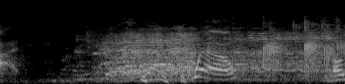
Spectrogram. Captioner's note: laughter and applause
